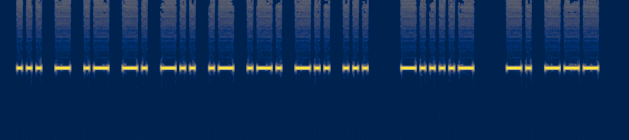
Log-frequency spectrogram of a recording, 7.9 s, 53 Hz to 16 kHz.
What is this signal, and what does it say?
Morse code, heard as a keyed tone, about 20 wpm, 1000 Hz. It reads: STANDARDS - NO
